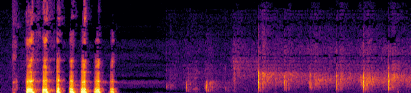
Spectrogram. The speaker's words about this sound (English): I want to hear that one more time, if you don't mind. It's kind of funny because, like you said, one person claps.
